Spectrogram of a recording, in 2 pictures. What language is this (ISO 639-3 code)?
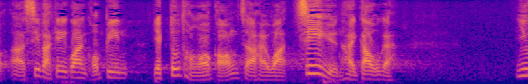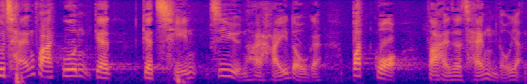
yue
